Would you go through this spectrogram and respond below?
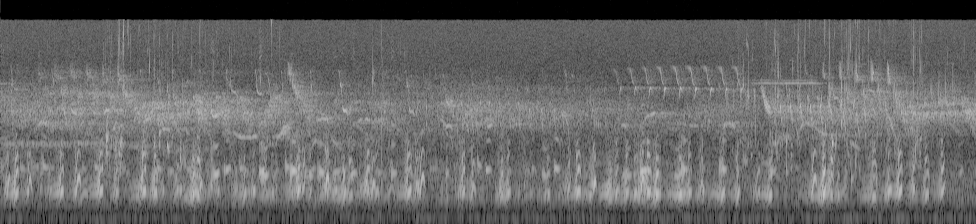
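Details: Chorus of frogs in spring in the Czech Republic, pond or wetland: dense, overlapping short croaks repeated rapidly and steadily throughout, with twittering birds and a brief rapid trill high above.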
